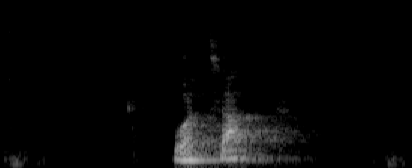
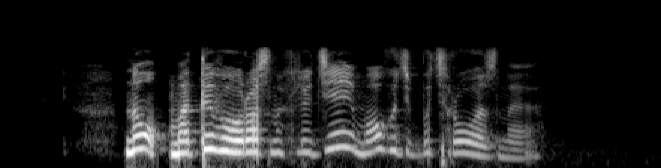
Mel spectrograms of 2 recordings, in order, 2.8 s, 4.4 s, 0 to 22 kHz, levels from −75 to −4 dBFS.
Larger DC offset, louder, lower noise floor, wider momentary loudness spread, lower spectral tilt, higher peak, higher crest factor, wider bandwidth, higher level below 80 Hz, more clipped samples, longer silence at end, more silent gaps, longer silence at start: neither; second, -35 LUFS vs -15 LUFS; first, -88 dBFS vs -72 dBFS; first, 20 LU vs 16 LU; first, -8 dB/octave vs -4.5 dB/octave; second, -16 dBFS vs -2 dBFS; first, 24 dB vs 16 dB; first, 11 kHz vs 8 kHz; second, -70 dBFS vs -54 dBFS; neither; about the same, 0.85 s vs 0.95 s; neither; first, 1.15 s vs 0.85 s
